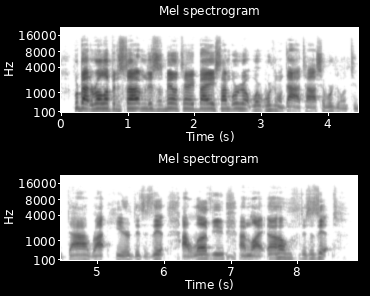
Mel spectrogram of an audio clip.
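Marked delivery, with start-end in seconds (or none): 0.2-6.9 mock full-on frantic, freaked-out, losing-it panic. Telling a story, the speaker acts out their panic to a companion: retelling freaking out. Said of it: "So I'm like freaking out".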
